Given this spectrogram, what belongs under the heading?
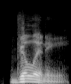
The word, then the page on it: villainy: American English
